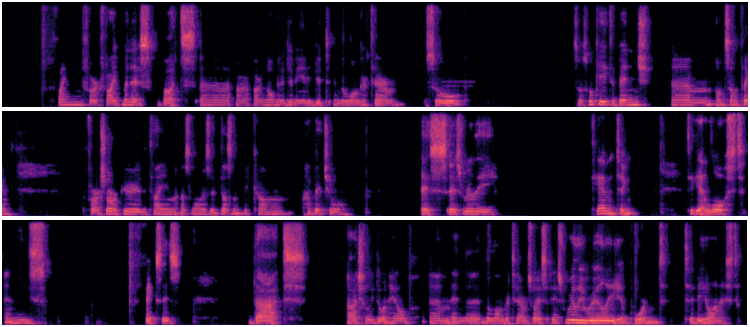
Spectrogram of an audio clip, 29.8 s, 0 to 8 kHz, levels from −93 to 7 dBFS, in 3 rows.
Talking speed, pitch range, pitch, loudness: 140 wpm, 175-200 Hz, 180 Hz, -30 LUFS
